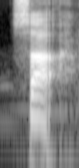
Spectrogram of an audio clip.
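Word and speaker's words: そ: like a sign and it's pronounced like so nice again in the saw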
